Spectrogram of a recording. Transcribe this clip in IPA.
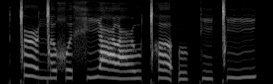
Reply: ǀə˞ŋ͡ǀəχʷɪ xiʕʌʕu ǀʰʌʔu ki ǀi

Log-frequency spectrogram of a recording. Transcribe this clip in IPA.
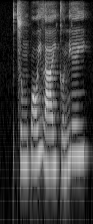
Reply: t͡sʊ˨ŋpɔː˨˥j laː˨˧jkɵ˨˥nje˥j

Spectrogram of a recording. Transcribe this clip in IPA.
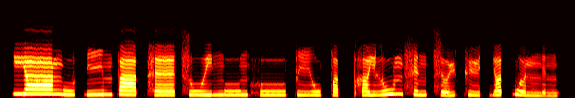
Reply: jaː˥ŋuː˨t̚ iː˧mpaː˧t̚hɛː˨ t͡suː˨jŋuː˨ŋ huː˧piː˧wpɐ˧k̚ pʰɐ˧jluː˥nsɪ˧ŋ t͡sɵ˨˥ɥkyː˨t̚jɐ˥t̚ wɵ˨nŋɪ˨ŋ

